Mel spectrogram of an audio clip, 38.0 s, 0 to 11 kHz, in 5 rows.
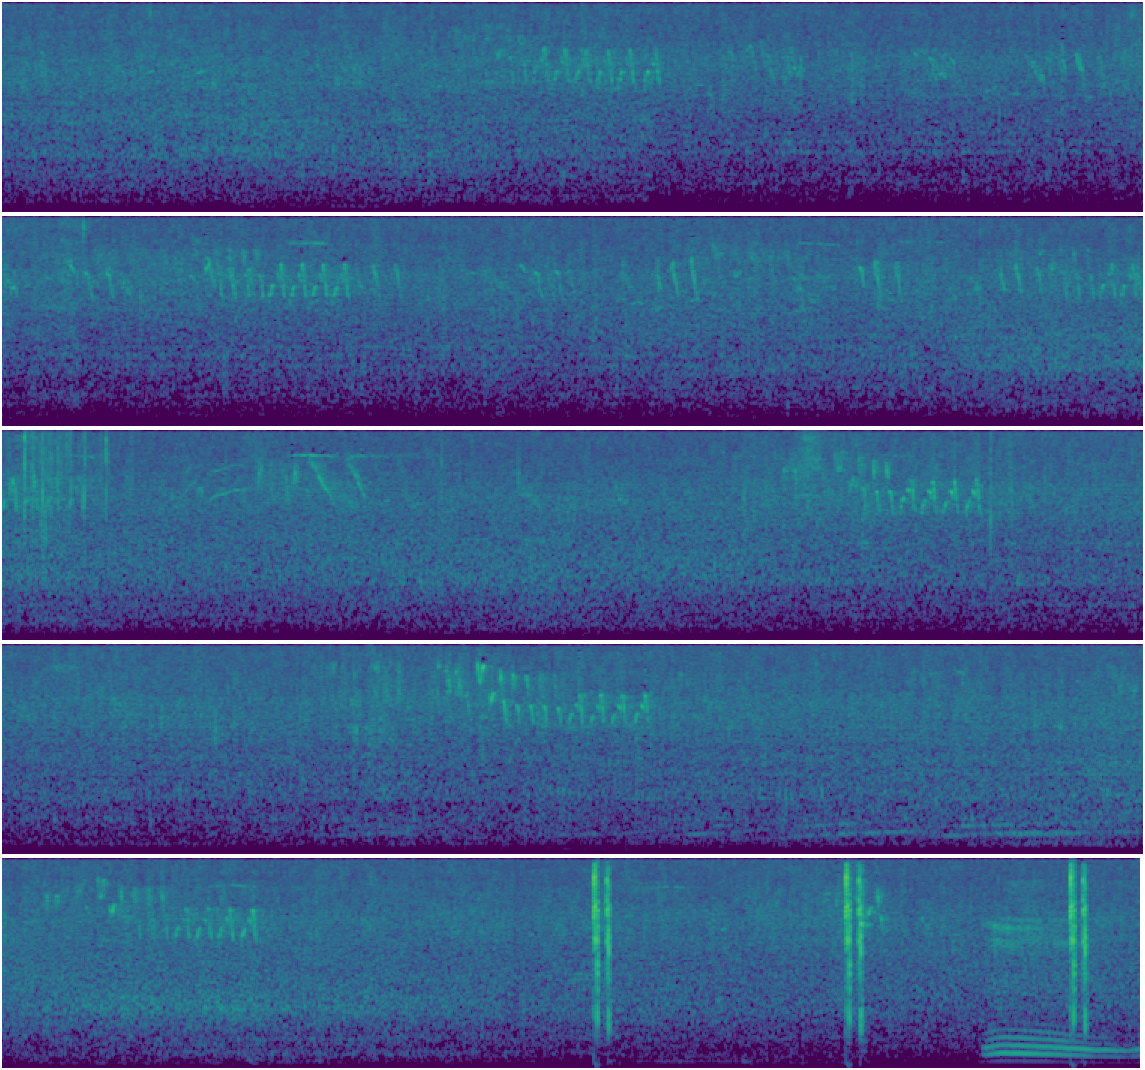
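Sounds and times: steady background hiss: 0:00.0 - 0:38.0
small birds chirping: 0:11.9 - 0:19.4, 0:33.4 - 0:38.0
sharp click: 0:34.4 - 0:34.6, 0:36.0 - 0:36.3, 0:37.5 - 0:37.8.

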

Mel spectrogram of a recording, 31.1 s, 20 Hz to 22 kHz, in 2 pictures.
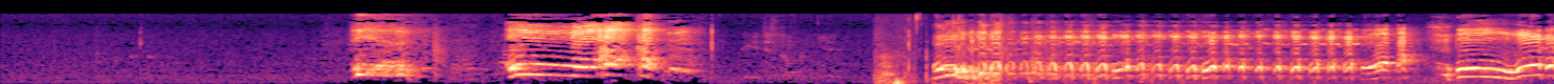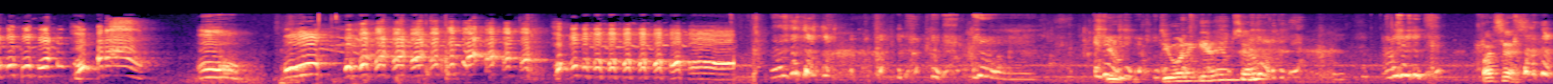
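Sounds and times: baby laughing: 0:03.5 - 0:04.2, 0:05.1 - 0:07.0, 0:09.4 - 0:27.3, 0:29.4 - 0:30.0, 0:30.6 - 0:31.0.

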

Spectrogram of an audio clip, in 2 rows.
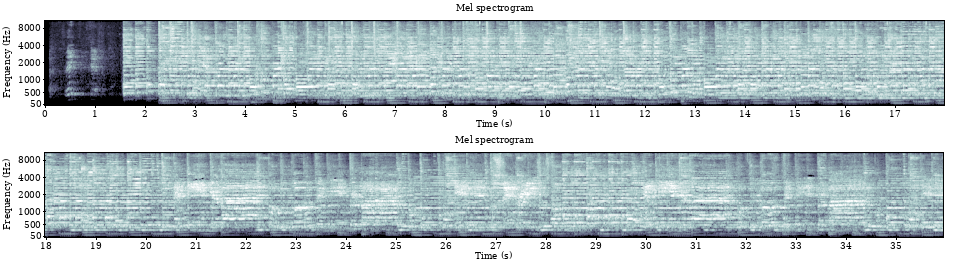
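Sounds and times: bluegrass band playing: 0:01.5 - 0:35.9
upright bass pattern: 0:02.2 - 0:24.0.

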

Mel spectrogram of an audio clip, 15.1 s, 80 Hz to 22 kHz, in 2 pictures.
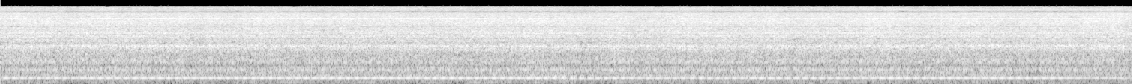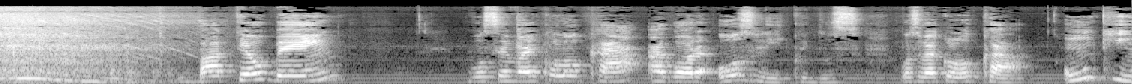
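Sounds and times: stand mixer motor whining: 0:00.0 - 0:09.1.

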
